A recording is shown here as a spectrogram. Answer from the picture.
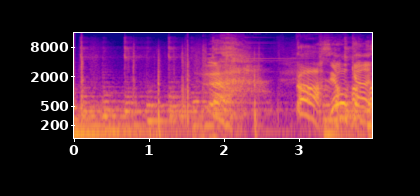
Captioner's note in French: grogne bruyamment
